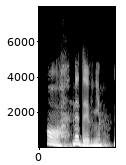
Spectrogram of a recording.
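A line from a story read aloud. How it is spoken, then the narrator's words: Sighing, sinking dread. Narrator (Ukrainian): зітхнув Грегор, відчуваючи, як у животі в нього щось раптом ніби опустилося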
